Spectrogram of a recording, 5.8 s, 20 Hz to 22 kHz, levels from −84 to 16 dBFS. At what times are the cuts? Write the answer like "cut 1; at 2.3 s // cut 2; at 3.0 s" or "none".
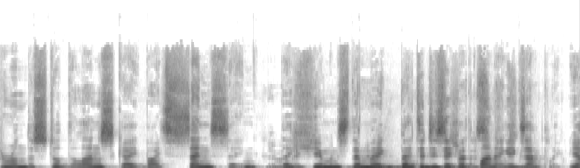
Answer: cut 1; at 2.6 s // cut 2; at 4.7 s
